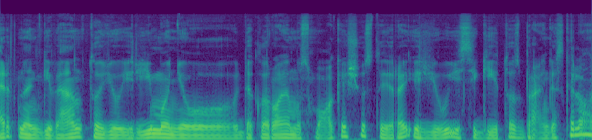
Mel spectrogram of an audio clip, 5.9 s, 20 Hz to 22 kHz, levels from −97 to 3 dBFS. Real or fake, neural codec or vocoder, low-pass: fake; vocoder, 44.1 kHz, 128 mel bands every 512 samples, BigVGAN v2; 14.4 kHz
